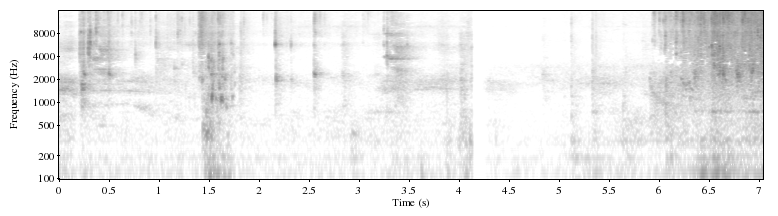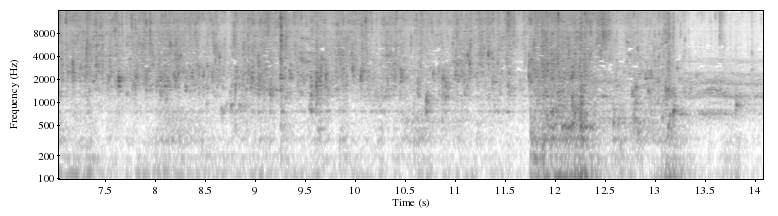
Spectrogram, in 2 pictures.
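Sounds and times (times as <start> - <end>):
water splashing: 0.1 - 2.7, 6.0 - 13.6.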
